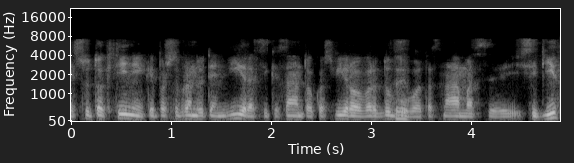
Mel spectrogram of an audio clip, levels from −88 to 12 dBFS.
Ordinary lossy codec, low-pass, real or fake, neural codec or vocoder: AAC, 32 kbps; 7.2 kHz; real; none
